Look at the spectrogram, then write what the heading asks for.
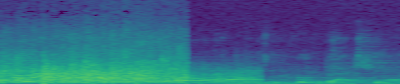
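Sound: audience clapping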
